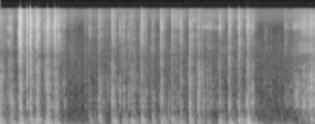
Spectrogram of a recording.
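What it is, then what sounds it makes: Plastic laptop keyboard typing. Fingertips type and tap on the black plastic chiclet keys of a laptop keyboard in rapid, uneven bursts. Short, sharp clicks with quick decay come in clusters, with brief quieter pauses between bursts.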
